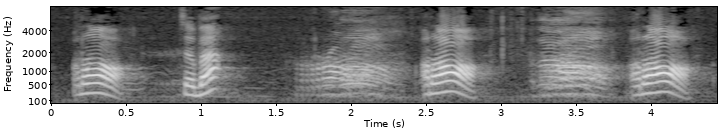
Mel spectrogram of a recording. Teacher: getarannya taqrir nya itu tidak terlalu banyak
